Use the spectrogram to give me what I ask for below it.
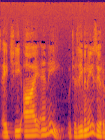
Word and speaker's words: Heine: Well, it's H-E-I-N-E, which is even easier to pronounce.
